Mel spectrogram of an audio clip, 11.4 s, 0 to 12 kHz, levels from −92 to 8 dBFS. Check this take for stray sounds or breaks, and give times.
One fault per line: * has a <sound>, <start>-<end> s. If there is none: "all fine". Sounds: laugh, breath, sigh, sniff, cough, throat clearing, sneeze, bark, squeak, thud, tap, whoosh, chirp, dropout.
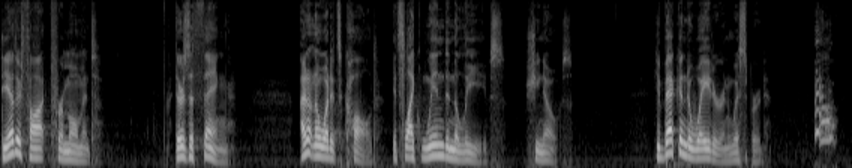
* has a bark, 10.8-11.2 s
